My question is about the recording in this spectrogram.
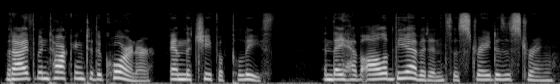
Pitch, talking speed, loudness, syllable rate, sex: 225 Hz, 255 wpm, -17 LUFS, 6.7 syllables/s, female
